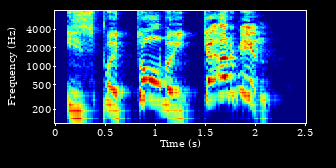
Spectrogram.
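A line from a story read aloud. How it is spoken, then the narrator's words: Very loud exclamation. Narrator (Ukrainian): так голосно вигукнув Рон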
